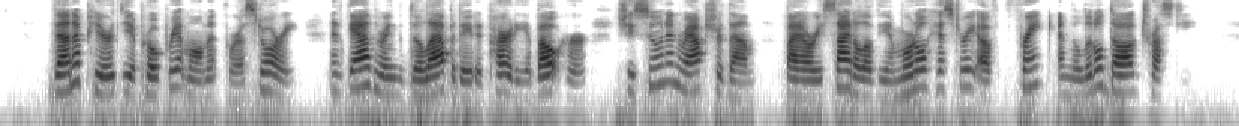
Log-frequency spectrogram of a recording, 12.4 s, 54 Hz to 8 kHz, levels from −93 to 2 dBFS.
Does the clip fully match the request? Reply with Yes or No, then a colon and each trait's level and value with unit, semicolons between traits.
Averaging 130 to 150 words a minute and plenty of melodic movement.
No: average, 160 wpm; wide, 6.0 semitones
